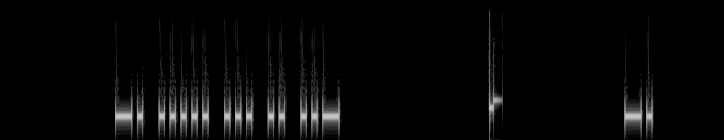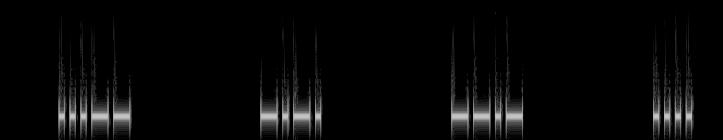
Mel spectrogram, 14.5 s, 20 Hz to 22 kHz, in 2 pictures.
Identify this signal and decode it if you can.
Morse code, heard as a keyed tone, about 22 wpm, spaced as for 9 wpm, 700 Hz. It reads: N5SIU N3CQH
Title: USA Call Signs - 5 Characters - 8x Character Spacing - 22wpm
